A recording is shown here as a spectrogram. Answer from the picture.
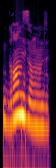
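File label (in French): "grandes ondes", French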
